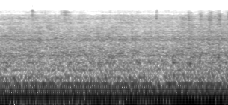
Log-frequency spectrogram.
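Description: A steady low hum of background noise, with no distinct event.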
